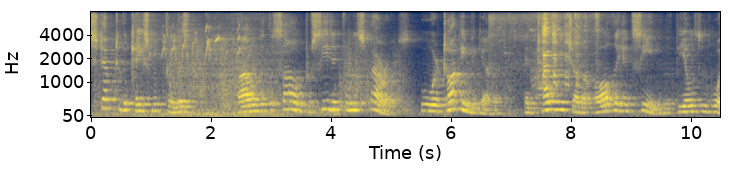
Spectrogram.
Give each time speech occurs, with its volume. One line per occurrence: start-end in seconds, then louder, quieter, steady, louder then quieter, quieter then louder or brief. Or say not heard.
0.0-10.4 steady.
